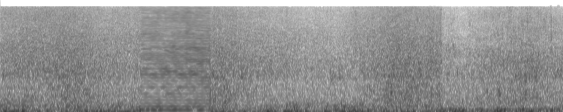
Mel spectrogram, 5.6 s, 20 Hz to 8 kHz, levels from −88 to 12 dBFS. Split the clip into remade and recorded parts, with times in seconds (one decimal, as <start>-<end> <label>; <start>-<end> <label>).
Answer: 0.0-1.4 recorded; 1.4-2.1 remade; 2.1-5.6 recorded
